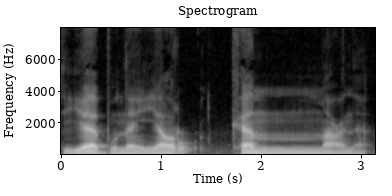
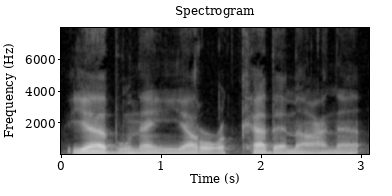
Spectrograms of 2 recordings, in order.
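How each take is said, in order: First: The b merges into a long nasal m. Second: A distinct b sound is heard before the m. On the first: "Haf says" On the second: "instead of saying"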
